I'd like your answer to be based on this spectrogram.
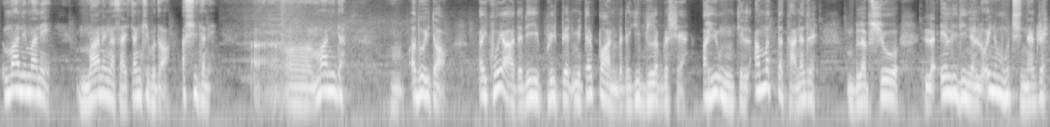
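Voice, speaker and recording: A man acting as a deferential young male stranger in a radio play, halting yet rattling words out very fast. Music plays behind his mid-pitched voice. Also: animated, darkish tone, close to an everyday voice. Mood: puzzled. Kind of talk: audio drama acting.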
